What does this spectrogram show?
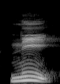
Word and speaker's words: knee: knee چې زنګون. دا کا چې دی دا یا کې چې دی دا نه تلفظ کېږي.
